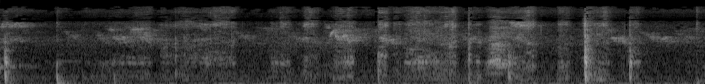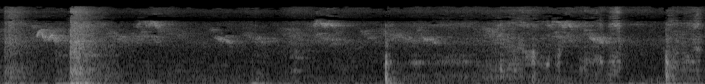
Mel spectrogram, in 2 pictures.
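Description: Small birds chirping in short, repeated calls, with a few sharp clicks of a metal spoon against an enamel bowl as flour is stirred.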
